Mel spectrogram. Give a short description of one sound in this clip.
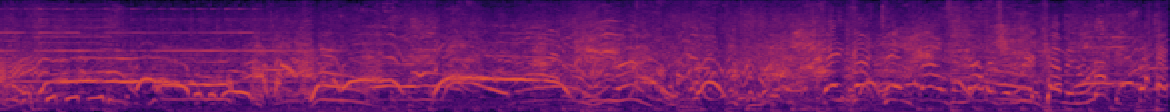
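An audience claps loudly.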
